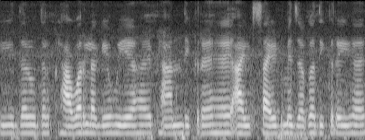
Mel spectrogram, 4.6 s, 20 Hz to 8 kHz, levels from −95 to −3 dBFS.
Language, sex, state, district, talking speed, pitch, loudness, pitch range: Hindi, female, Maharashtra, Gondia, 210 wpm, 175 Hz, -20 LUFS, 170-175 Hz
